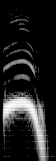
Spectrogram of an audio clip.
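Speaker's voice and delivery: high, very loud woo; loud whoop. Real, not acted. Laughing at Moxley's clip, a loud high whoop. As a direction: let out a big whoop. Celebrating the funny moment.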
